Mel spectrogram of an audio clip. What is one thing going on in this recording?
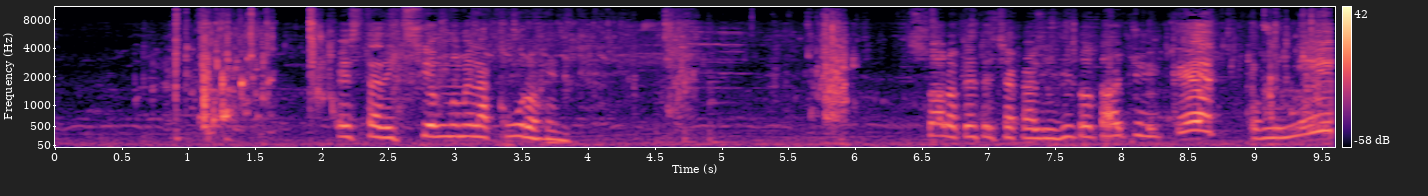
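Water pours and splashes from a bowl.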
